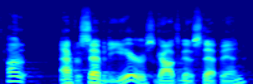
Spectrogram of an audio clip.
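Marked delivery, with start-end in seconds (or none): none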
